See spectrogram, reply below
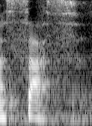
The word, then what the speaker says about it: Zaz: se llama Sass, se escribe Z-A-Z,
